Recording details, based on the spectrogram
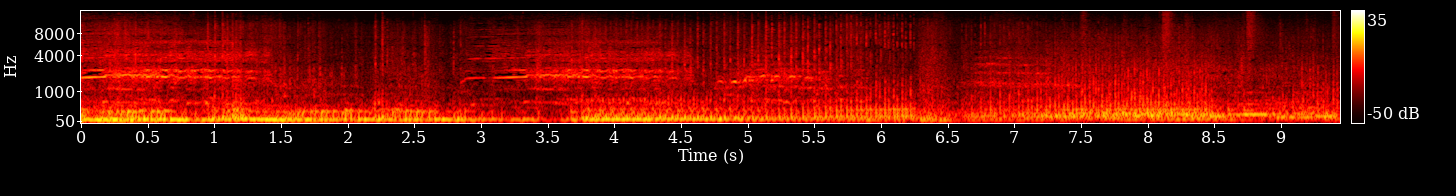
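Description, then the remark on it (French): Several agitated thoroughbred horses at a horse auction at the Élie de Brignac sale establishment beside the racecourse whinny repeatedly over a steady clatter of hooves, with a continuous low rumble of activity beneath and no talking. “On achète bien les chevaux.”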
